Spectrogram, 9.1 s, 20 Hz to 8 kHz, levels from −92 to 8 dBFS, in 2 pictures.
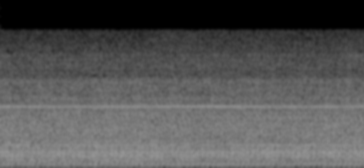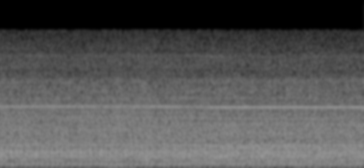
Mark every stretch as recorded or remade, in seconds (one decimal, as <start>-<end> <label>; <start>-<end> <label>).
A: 0.0-5.5 recorded; 5.5-6.5 remade; 6.5-9.1 recorded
